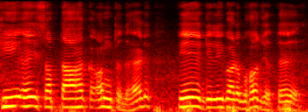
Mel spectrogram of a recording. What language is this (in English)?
Maithili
